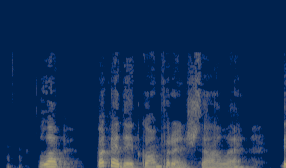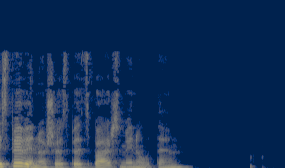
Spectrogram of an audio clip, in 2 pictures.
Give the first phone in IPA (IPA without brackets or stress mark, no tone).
lˠ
